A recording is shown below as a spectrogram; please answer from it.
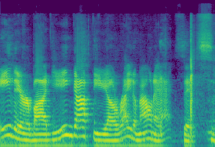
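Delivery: put-on Canadian accent. Quoting a machine's access message to friends, stereotypical Canadian accent. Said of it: "Do Canadian".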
